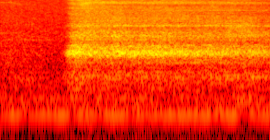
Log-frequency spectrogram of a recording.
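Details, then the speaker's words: Silent cough voice therapy technique demonstrated: a quiet start, then a sudden forceful unvoiced rush of air through throat and mouth without sound, clearing mucus without slamming the vocal folds; alternative to throat clearing for hyperfunctional voice users, followed by chin tuck and hard swallow. "will now demonstrate the silent cough technique this allows you to clear your throat of mucus without slamming your vocal folds together which can cause trauma"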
